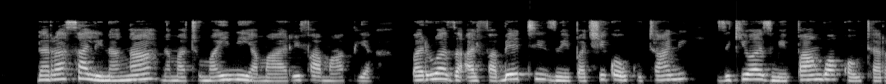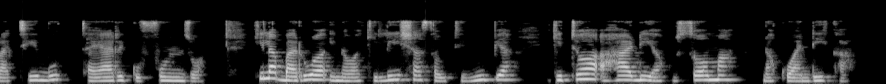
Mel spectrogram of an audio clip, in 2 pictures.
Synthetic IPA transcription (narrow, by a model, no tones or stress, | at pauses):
ɗaɾasalinaŋaːnamatumainijamaːɾifamapja | ɓaɾuazaʔalfaɓɛtʰizimɛpat͡ʃikwaukutʰani | zikiwazimɛpaŋɡwakwautʰaɾatʰiɓutʰajaɾikufunzwa | kilaɓaɾuaʔinawakiliʃasautʰim̩pja | ikitɔaʔaɦaɗijakusɔma | nakuandikʰa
